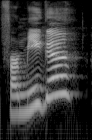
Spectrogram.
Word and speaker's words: Farmiga: But yeah, and I'm going to pronounce that wrong. Farmiga? – Yeah, she's Vera Farmiga's little sister.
